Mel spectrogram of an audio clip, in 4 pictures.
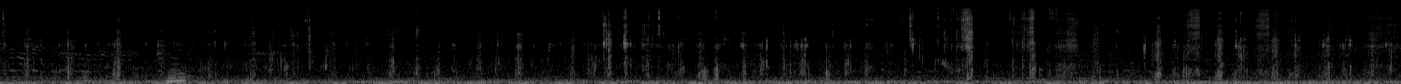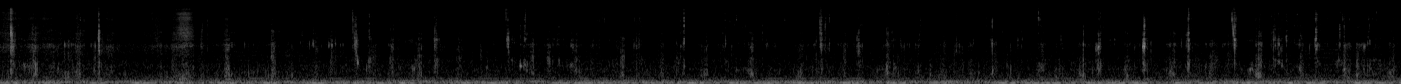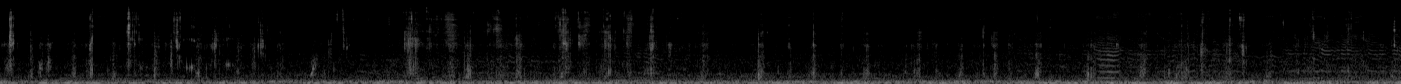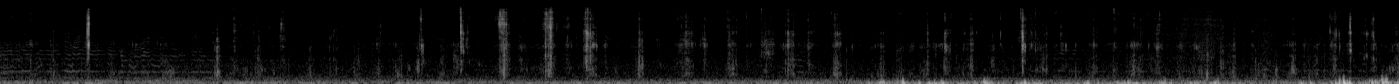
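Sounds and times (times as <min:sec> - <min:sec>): person chewing and crunching: 0:00.0 - 0:56.0
wet mouth sounds: 0:48.9 - 0:56.0.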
